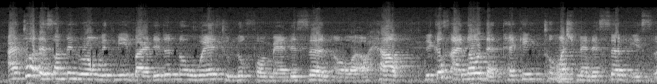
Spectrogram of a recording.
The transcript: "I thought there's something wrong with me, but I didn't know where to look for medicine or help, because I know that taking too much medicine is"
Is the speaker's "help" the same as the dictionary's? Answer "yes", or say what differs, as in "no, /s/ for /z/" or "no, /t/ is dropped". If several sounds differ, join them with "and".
yes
